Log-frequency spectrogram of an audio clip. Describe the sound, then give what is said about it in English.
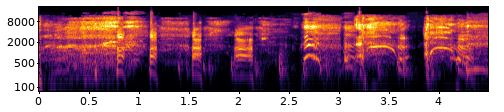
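A person coughs and clears their throat repeatedly, a series of harsh, raspy bursts separated by brief pauses, fairly loud. “I need a cough button.”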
